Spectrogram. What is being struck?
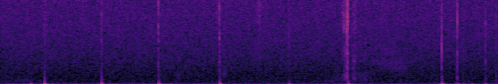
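Softcover paperback book with card cover.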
